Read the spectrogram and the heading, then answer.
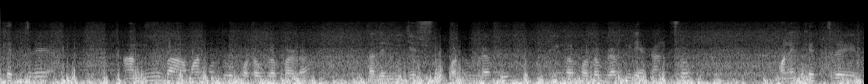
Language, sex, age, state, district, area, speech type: Bengali, male, 18-30, West Bengal, Kolkata, urban, spontaneous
